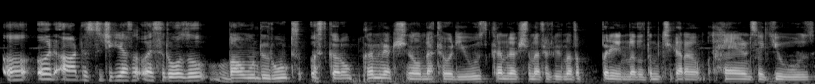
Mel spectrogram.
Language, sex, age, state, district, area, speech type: Kashmiri, male, 45-60, Jammu and Kashmir, Ganderbal, urban, spontaneous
